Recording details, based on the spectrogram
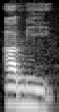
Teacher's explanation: le phonem a ami B ici le phonemme est antérieur c'est-à-dire la masse de la langue est porté vers l'avant de la bouche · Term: a antérieur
